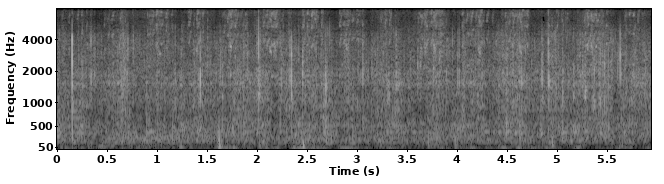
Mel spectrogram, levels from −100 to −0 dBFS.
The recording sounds remade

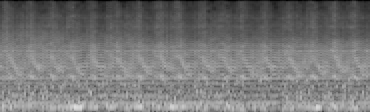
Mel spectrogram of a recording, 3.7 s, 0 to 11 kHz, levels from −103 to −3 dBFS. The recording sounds remade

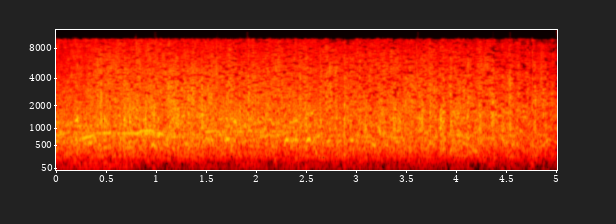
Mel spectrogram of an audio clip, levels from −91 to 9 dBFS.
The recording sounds recorded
